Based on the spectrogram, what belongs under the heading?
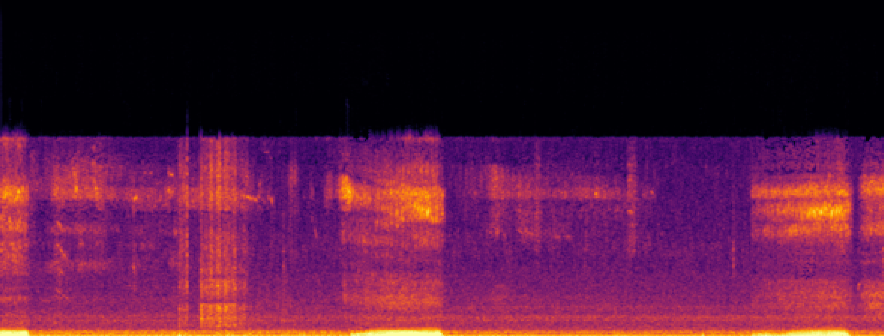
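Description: Rough, buzzing snores on breaths in, about every five to six seconds, over steady room hum.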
